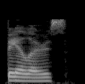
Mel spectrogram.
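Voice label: "balers", British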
